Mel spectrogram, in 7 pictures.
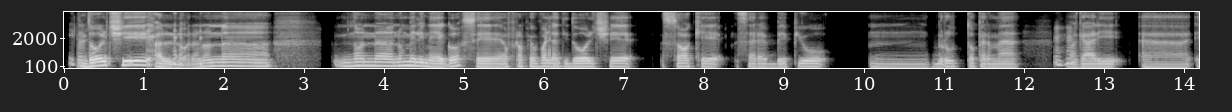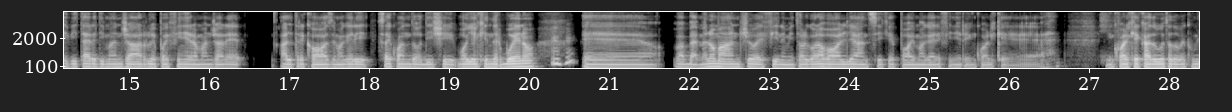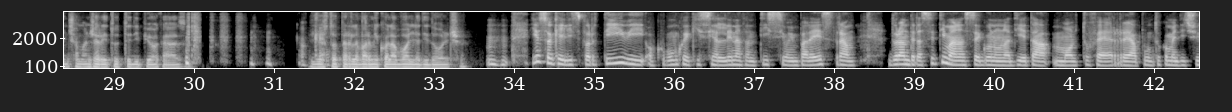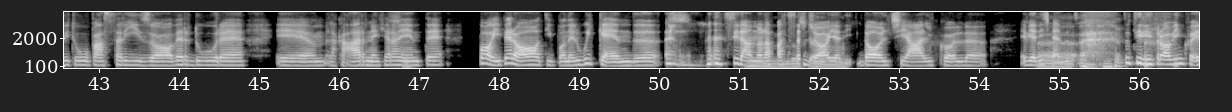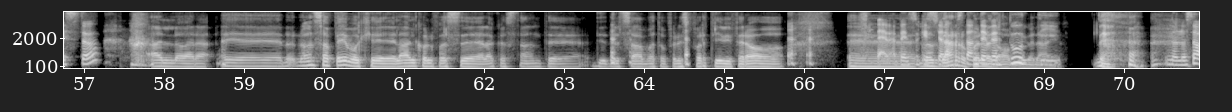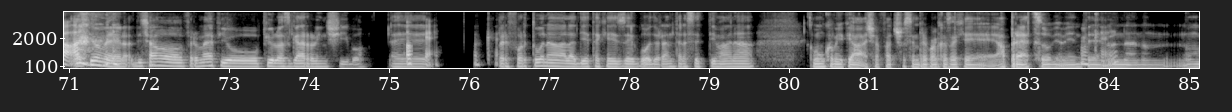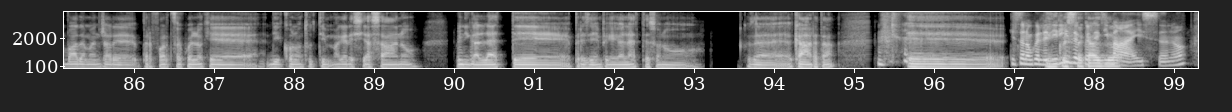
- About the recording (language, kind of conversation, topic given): Italian, podcast, Come gestisci i cali di energia nel pomeriggio?
- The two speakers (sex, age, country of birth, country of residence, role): female, 35-39, Latvia, Italy, host; male, 25-29, Italy, Italy, guest
- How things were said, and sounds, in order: chuckle; chuckle; chuckle; other background noise; chuckle; chuckle; chuckle; chuckle; chuckle; chuckle; giggle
